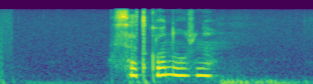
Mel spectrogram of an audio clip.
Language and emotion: Russian, neutral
